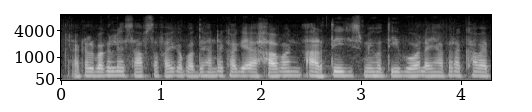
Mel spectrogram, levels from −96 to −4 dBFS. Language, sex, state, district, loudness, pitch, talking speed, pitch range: Hindi, male, Bihar, Muzaffarpur, -31 LUFS, 140 Hz, 295 wpm, 135-140 Hz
